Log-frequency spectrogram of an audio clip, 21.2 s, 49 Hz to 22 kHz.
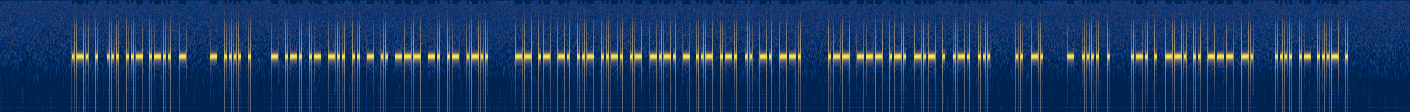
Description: Morse code, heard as a keyed tone, hand-sent with a paddle, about 34 wpm, 1020 Hz. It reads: RESULT THE TRADITIONAL MANUFACTURING WORKERS IN THE REGION HAVE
